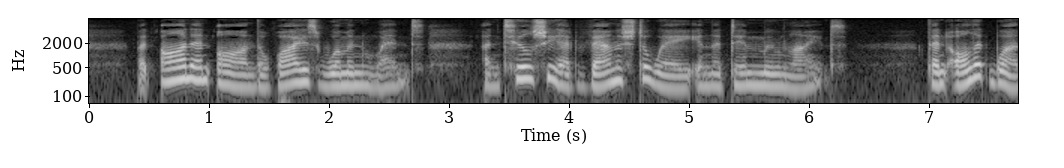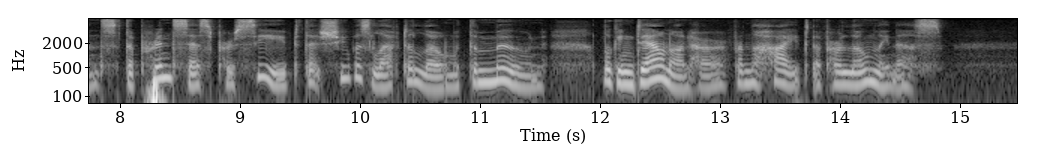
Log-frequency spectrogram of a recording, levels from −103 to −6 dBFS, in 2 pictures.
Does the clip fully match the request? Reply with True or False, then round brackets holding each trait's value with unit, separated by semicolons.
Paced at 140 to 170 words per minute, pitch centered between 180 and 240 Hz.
True (165 wpm; 185 Hz)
